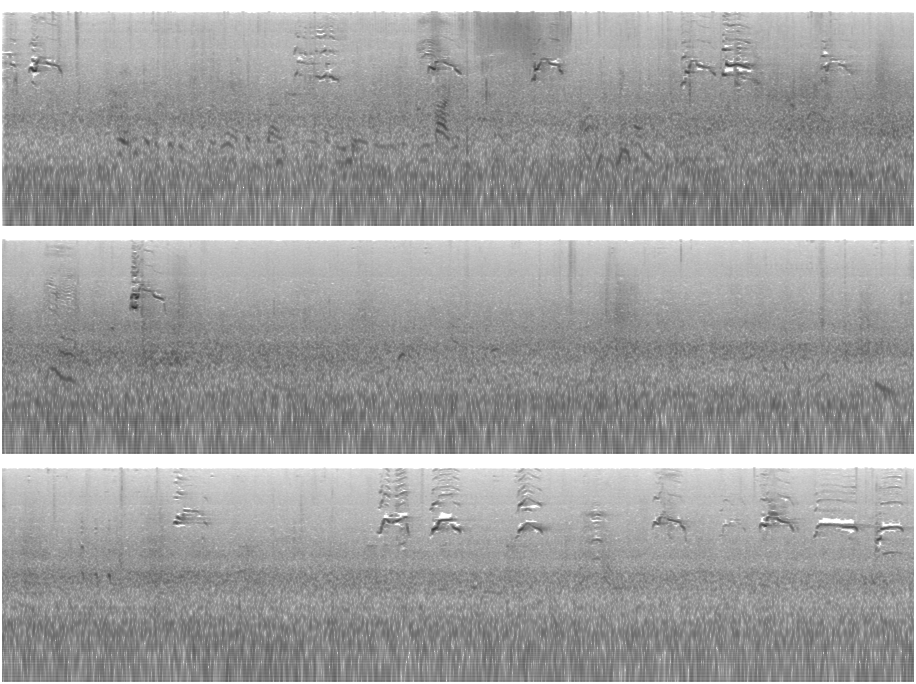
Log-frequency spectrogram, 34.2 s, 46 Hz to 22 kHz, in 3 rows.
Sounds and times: people 1.3 - 14.1

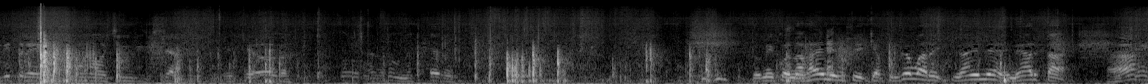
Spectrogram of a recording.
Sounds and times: animals 0.0 - 11.4
building site 0.0 - 11.4
insects 0.0 - 11.4
native speak 7.0 - 11.4

